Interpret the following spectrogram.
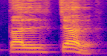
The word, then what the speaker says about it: culture: तो इन सभी वर्ड्स के लास्ट में क्या आ रहा है, URE आ रहा है, और उससे ठीक पहले टी आ रहा है। तो हमने यू को अर के रूप में पढ़ा, इसको हमने ना यू पढ़ा ना ओ पढ़ा ना अ के रूप में प्रोनाउंस किया, यहाँ पे हमने इसको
